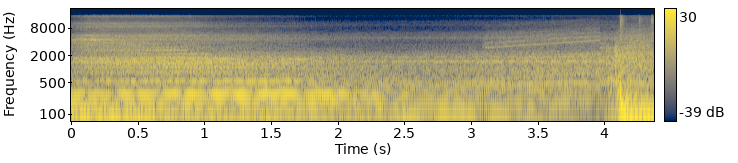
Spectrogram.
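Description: Electronic sound ident for a record label's logo animation: a sustained low drone with layered held tones and a whooshing sweep that eases down, with a thin rising tone in the last second.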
